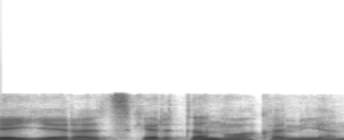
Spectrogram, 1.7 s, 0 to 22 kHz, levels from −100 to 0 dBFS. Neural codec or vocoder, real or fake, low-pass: codec, 16 kHz, 0.8 kbps, ZipCodec; fake; 7.2 kHz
